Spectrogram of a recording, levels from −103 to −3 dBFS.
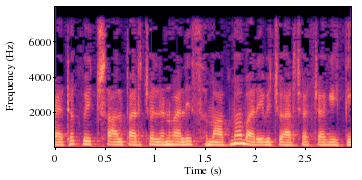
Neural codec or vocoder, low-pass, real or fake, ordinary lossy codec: none; 7.2 kHz; real; none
